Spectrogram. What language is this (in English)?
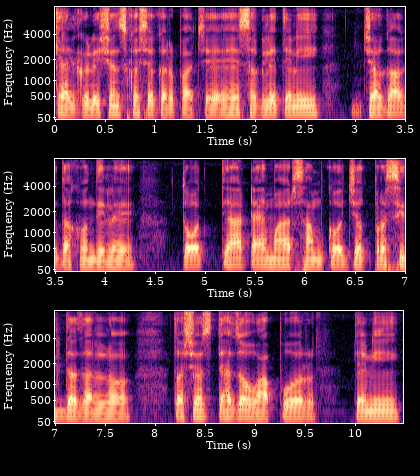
Konkani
